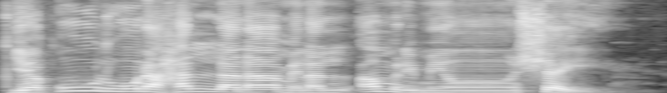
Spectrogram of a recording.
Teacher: we have to do an idgham of this LAAM Saakinah into this next letter lam or ra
